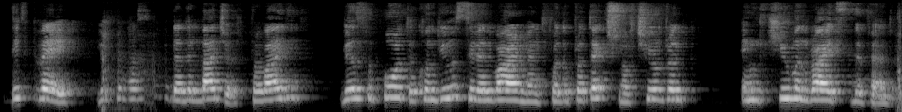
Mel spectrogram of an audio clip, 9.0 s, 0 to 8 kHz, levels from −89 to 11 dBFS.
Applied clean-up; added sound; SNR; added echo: neural mask model DeepFilterNet 3.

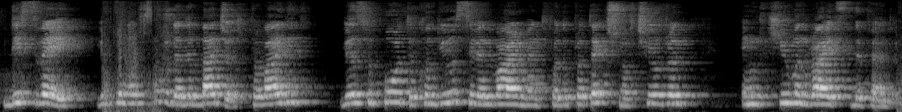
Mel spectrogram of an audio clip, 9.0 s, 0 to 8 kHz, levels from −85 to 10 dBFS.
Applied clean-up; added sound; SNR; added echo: neural separator model SepFormer DNS4.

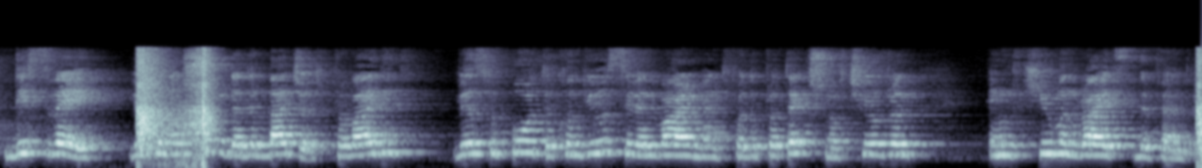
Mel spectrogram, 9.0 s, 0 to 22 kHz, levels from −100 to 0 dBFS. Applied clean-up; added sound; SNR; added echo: none; Clapping; 4 dB; reverberation time 0.6 s.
